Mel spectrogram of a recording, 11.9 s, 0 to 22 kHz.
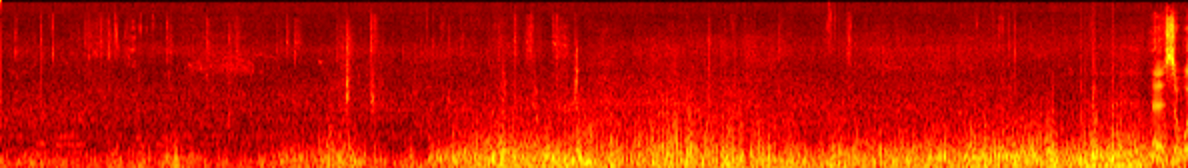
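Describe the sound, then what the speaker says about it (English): Wind gusts across Robert Lenahan Field, an outdoor baseball ground, during an under-16 national game. A loud, rumbling buffet against the microphone strengthens partway through, and a commentator's voice runs beneath it. "As the wind picks up here"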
